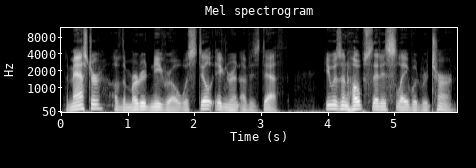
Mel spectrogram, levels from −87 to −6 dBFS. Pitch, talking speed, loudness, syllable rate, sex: 115 Hz, 210 wpm, -19 LUFS, 5.8 syllables/s, male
